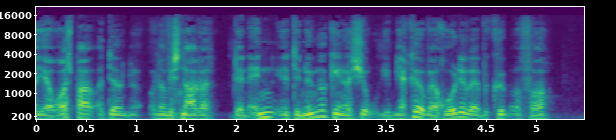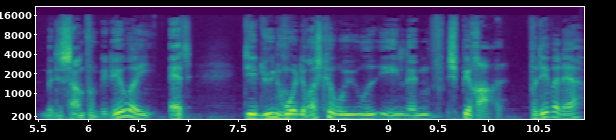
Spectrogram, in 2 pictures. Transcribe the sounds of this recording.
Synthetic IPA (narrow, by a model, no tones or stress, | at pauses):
ɒ̽jɑɒ̽sb̥ɑ̈ːʔɒnɒʋisnɑ̈ɡ̥ɐ | d̥enænn̩d̥enøŋʁɐɡ̥e̝nɐʁɑɕo̝̰ːnjæmnjɑɪkʰæjo̝ʋæːɐho̝ɐɾ̥id̥ʋæːɐb̥e̝kʰøm̰ʁɐð̩ˠfɒ̽ | med̥e̝sɑ̈mfɔ̽n̰ʋile̝̰ʊɐiæd̥ | d̥e̝ly̰ːn̩ɦo̝ɐd̥idɒ̽sə̥kʰæʁy̰ːuð̞̰ˠie̝nllænn̩sb̥iʁɑ̰̈ːl | fɒ̽d̥e̝ʋæɾ̥eæɐ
